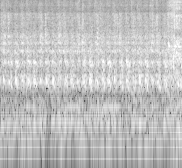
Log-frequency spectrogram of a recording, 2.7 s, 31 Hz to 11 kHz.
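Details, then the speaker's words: 1974 AMC Hornet with a points distributor, parked for years, started after checking for spark at a removed boot: engine runs hard and uneven with a raspy, unsettled roar and is shut off quickly; cause unclear, but it did start. "whoa okay shut off shut off shut it off trying to keep backwards it should shut off yeah there you go laughs wow okay I don't know what that was all about all right but it did start"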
